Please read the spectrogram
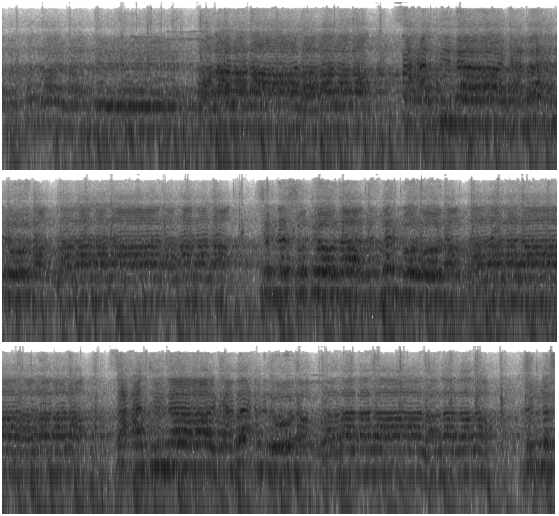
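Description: Football ultras in a stadium stand chanting a song in unison, a huge mass of voices singing together in repeated phrases a few seconds long.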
